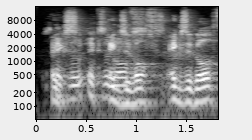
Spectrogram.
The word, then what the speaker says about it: Exogorth: Exogorths, that's how you say it.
